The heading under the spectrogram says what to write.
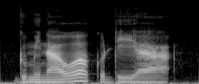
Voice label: i love you, Central Dusun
